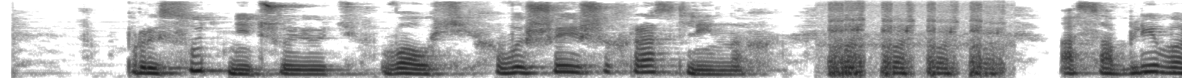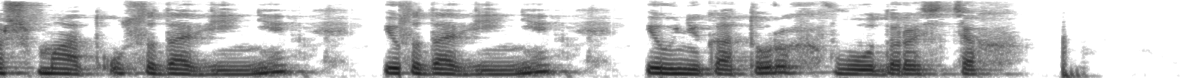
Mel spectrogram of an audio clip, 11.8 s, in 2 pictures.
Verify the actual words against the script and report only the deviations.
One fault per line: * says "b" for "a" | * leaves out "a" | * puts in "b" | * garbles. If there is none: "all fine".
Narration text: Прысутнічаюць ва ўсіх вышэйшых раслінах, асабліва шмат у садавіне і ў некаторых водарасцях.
* puts in "садавіне і"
